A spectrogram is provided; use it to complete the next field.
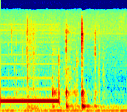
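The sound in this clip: A steady single-pitched ringing tone of an outgoing telephone call holds for under a second, then cuts off, followed by a few short, faint blips.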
